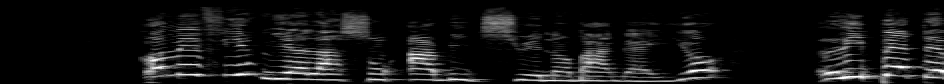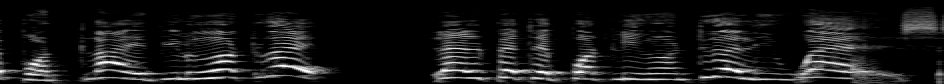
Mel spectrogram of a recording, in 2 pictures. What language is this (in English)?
French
